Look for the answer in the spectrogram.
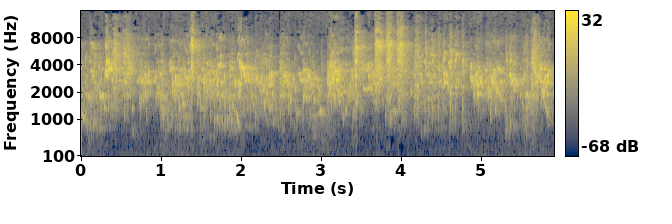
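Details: Aviary budgerigars in a happy mood, many birds chattering at once in a steady, high, grating warble of squawks and chirps.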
